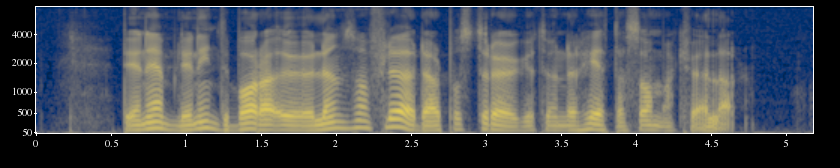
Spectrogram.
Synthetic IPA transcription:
d̪̥ɛæɳɛmlɪɡənɪnt̪əbɑːɾaøːləns̬ɔmfløːd̪aɾpʰɔst̪ɾøːɡət̪ɵnd̪əɾɦeːt̪asɔmːaɾkʰvɛ̰lːʔa̰ɾ

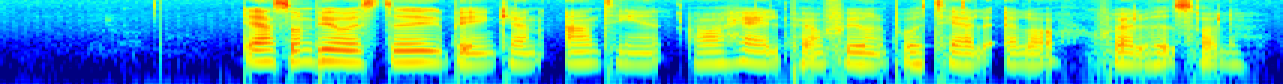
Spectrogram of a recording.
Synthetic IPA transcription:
d̪̥ɛnsɔmbuːɾɪst̪ʉ̟ːɡbyːnkʰanʔant̪ʰɪŋənhɑːɦeːlpʰa̰nɧuːnpʰɔhʊt̪ʰɛlːɛlːə̰ɾɧɛlvhʉ̟ːshɔ̰lː

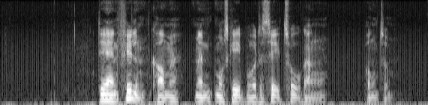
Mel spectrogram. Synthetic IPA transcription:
d̥e̝æɐe̝nfil̰mkʰɒ̽məmænmɒ̽sɡ̥e̝̰ːb̥uɐd̥əse̝̰ːt͡sʰo̝̰ːɡ̥ɑ̈ŋəpʰɔ̽ŋt͡sʰɔ̽m

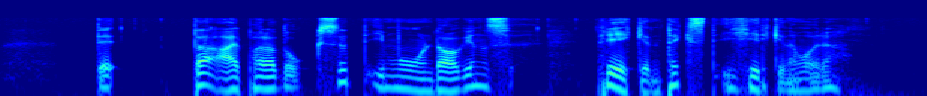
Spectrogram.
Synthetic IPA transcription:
ɛ | t̪ːəæɾpʰɑɾɑd̪ɔ̰ksət̪ɪmoːəɳɖɑːɡənspʰɾeːkənt̪ʰɛkst̪ɪçɪɾkənə̰ʋo̰ːɾə

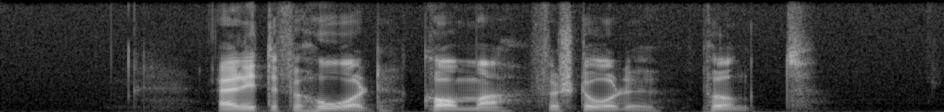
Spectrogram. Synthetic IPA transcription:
æɭiːt̪əfœɾɦoːɖkʰɔmːafœʂʈoːɖɵpʰɵŋk̚t̪

